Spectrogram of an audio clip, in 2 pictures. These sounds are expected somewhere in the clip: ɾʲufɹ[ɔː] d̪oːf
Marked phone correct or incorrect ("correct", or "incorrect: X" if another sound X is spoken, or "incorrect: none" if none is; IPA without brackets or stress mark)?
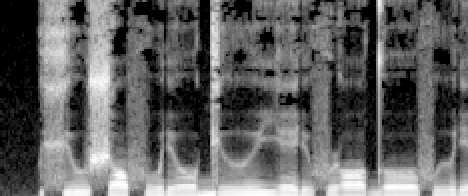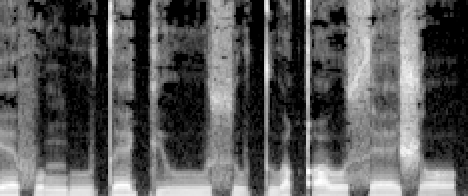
correct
